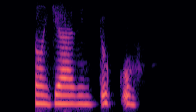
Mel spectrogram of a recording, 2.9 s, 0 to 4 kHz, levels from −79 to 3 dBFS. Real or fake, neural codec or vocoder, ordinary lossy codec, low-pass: real; none; Opus, 16 kbps; 3.6 kHz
